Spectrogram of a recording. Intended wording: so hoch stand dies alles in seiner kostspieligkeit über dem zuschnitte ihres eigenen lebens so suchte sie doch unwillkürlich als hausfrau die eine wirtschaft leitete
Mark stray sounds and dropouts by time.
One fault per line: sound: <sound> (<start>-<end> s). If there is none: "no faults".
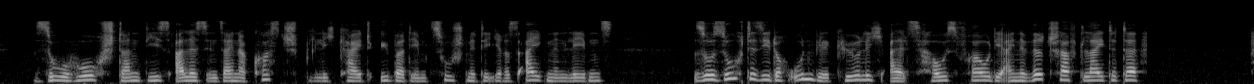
no faults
